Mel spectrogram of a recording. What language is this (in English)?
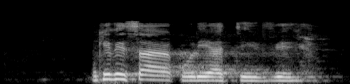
Rombo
